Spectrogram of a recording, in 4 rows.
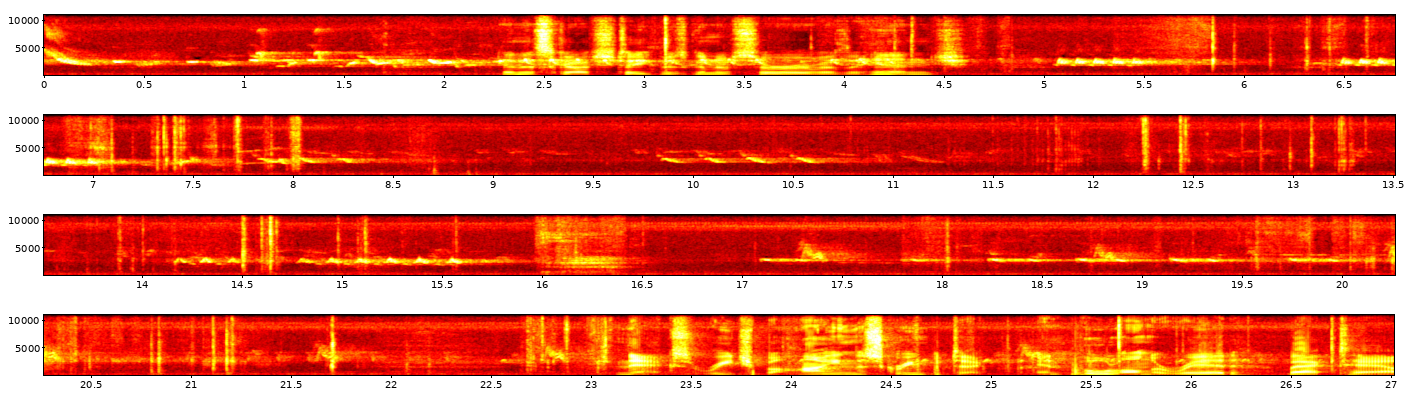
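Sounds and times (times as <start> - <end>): songbird singing: 0.0 - 27.0
steady low hum: 0.0 - 27.0
handling clicks and rustles: 2.6 - 9.1, 11.5 - 15.7, 17.8 - 27.0.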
